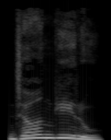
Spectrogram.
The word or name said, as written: ಝಂಕಾರ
